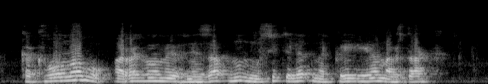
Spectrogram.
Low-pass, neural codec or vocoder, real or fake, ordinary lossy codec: 7.2 kHz; vocoder, 22.05 kHz, 80 mel bands, WaveNeXt; fake; Opus, 24 kbps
